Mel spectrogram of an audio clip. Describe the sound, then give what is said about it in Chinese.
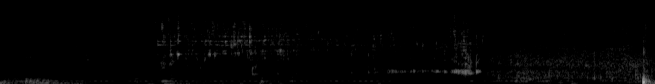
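Water streams steadily into a cup for about three seconds, the gurgling pitch climbing as it fills, then stops, with a faint low hum underneath and no talking. “喝点什么？不过也没什么，只有茶和白开水。”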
